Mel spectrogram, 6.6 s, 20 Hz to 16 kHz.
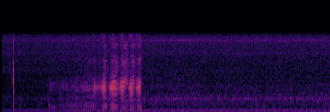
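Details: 12-year-old female Shih Tzu who has snored since she was a puppy: one loud, fluttering snore lasting about a second, then quiet breathing over a steady low room hum. Snoring.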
